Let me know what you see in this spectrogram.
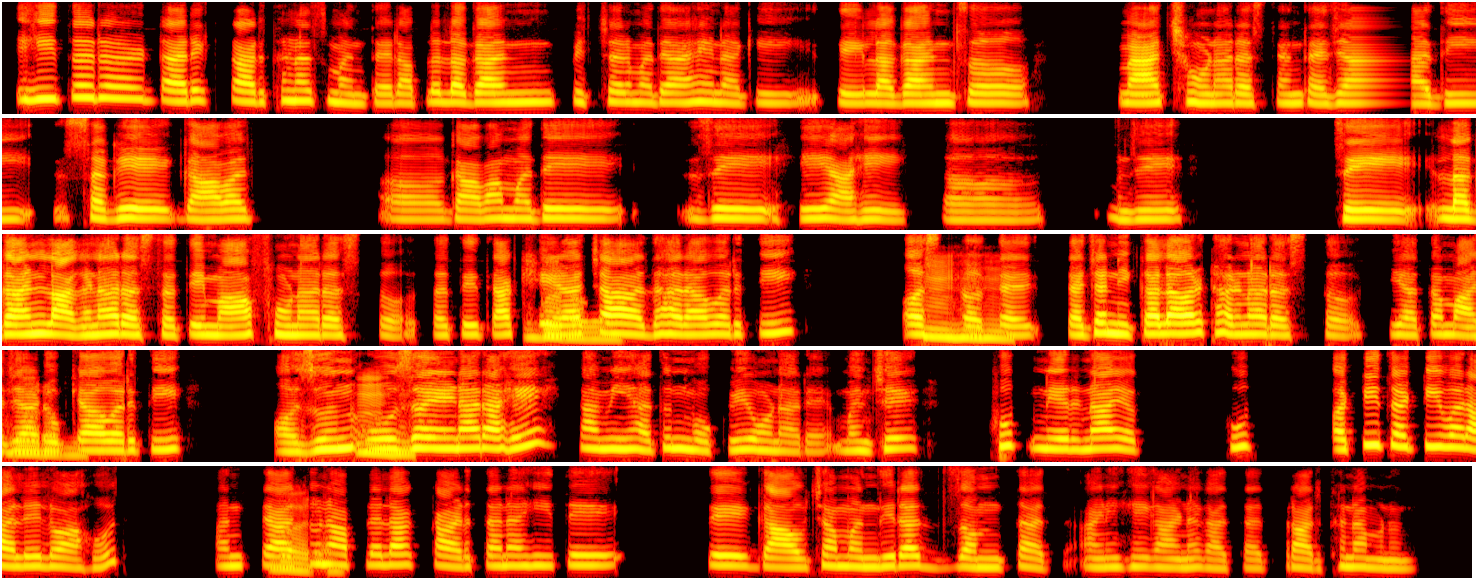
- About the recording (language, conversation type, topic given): Marathi, podcast, तुमच्या शेअर केलेल्या गीतसूचीतली पहिली तीन गाणी कोणती असतील?
- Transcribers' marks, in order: static; distorted speech; tapping; other background noise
